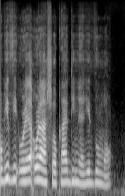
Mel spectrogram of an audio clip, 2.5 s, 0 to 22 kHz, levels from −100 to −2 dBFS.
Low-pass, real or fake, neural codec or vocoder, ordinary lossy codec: none; fake; codec, 44.1 kHz, 1.7 kbps, Pupu-Codec; none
